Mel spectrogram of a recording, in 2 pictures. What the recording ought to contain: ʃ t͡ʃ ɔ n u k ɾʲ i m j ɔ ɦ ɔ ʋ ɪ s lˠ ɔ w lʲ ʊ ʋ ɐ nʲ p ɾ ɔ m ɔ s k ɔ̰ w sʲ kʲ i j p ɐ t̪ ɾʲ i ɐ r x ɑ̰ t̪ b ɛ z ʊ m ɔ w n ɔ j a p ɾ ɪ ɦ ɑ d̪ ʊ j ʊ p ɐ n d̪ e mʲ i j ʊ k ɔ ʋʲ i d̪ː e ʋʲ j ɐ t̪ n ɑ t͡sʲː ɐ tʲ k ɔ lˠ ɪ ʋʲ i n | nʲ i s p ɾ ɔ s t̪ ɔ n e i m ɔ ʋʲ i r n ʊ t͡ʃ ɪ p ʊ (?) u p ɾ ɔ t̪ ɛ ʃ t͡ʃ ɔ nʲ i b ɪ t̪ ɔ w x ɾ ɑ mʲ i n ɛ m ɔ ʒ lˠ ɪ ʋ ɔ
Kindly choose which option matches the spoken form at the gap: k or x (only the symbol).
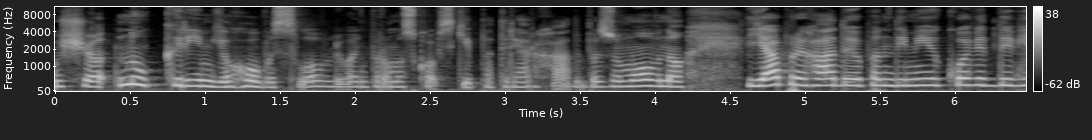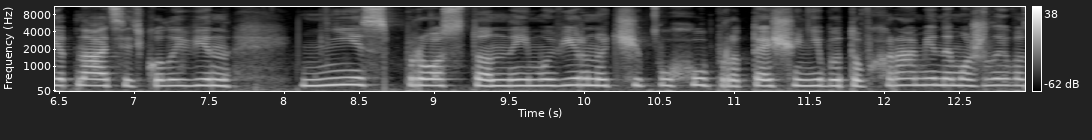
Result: x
